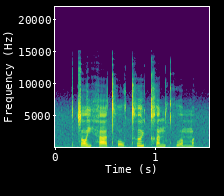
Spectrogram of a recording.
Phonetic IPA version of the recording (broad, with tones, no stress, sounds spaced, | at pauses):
t͡s ɔː˧ j h aː˨˩ t̪ʰ o˨˥ w t̪ʰ ɵ˥ ɥ kʰ ɐ˨˥ n kʷʰ ɐ˨˧ m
